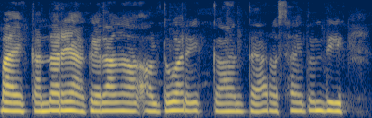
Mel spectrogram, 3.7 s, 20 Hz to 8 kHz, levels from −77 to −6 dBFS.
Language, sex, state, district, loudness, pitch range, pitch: Chakma, female, Tripura, Unakoti, -19 LUFS, 200-215 Hz, 205 Hz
